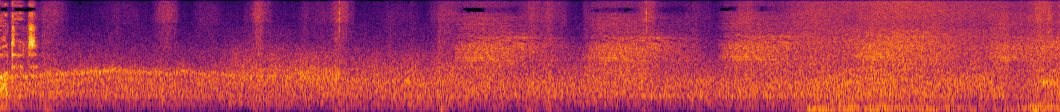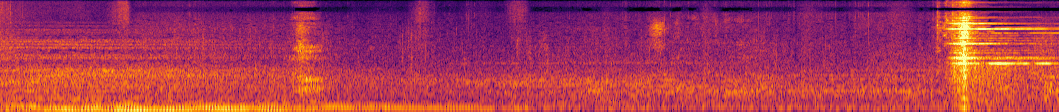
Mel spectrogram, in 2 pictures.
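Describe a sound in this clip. Wind rushes steadily past a gliding bird.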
